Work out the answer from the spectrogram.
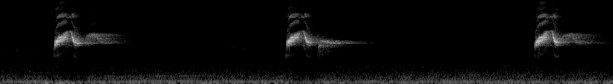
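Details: Red-whiskered bulbul morning song with varied notes, played to get other birds singing: three loud, bright, down-slurred whistled phrases, each with a short fading tail, spaced about two and a half seconds apart.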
